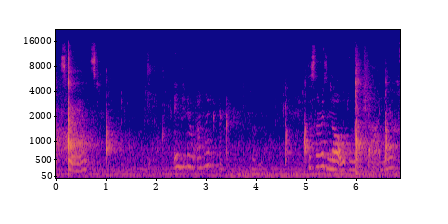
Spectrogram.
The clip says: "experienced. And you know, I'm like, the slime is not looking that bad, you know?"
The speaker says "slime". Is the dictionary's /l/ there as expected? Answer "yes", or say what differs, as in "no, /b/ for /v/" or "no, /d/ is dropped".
no, /l/ is dropped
